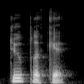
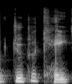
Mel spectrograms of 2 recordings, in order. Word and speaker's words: duplicate: If it's not a verb, pronounce it it. If it is a verb, pronounce it ate. So duplicate is a verb.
